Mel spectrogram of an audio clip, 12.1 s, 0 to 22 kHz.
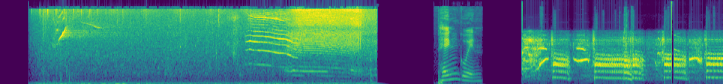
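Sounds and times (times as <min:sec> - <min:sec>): whale calls: 0:04.1 - 0:06.0.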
